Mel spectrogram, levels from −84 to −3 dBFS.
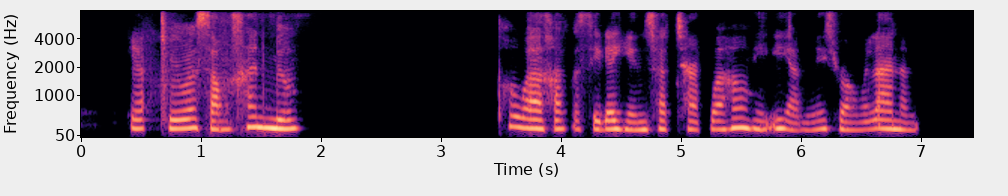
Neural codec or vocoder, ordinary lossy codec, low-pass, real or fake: codec, 16 kHz, 1 kbps, X-Codec, HuBERT features, trained on balanced general audio; none; none; fake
